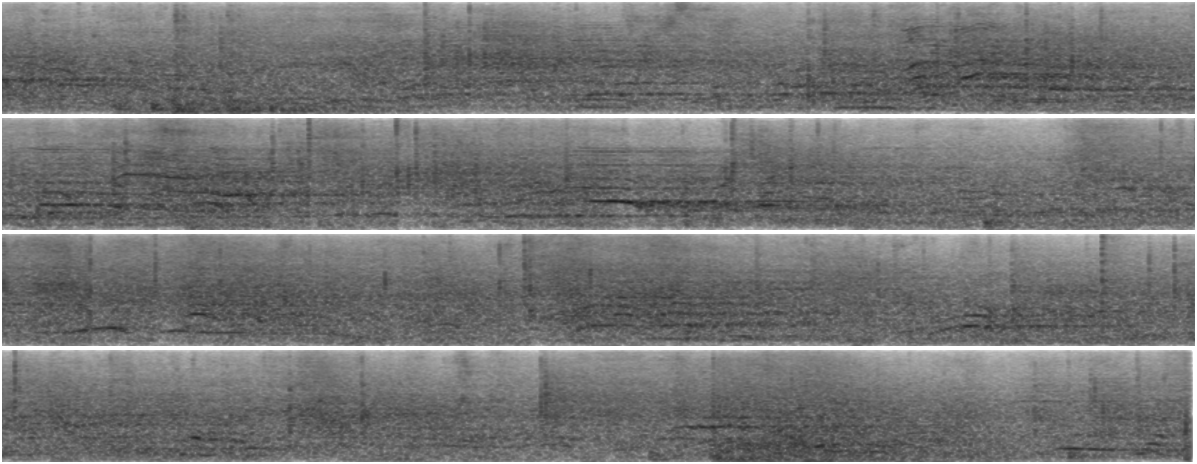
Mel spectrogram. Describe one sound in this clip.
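Young players shout and call out across an echoing rink.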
